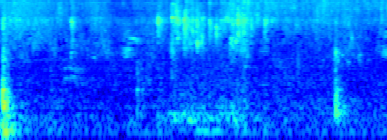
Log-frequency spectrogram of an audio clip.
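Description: Tap water runs softly into a tub for a dog's bath, a low steady flow broken by scattered splashes and small bumps, quiet and nearby.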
